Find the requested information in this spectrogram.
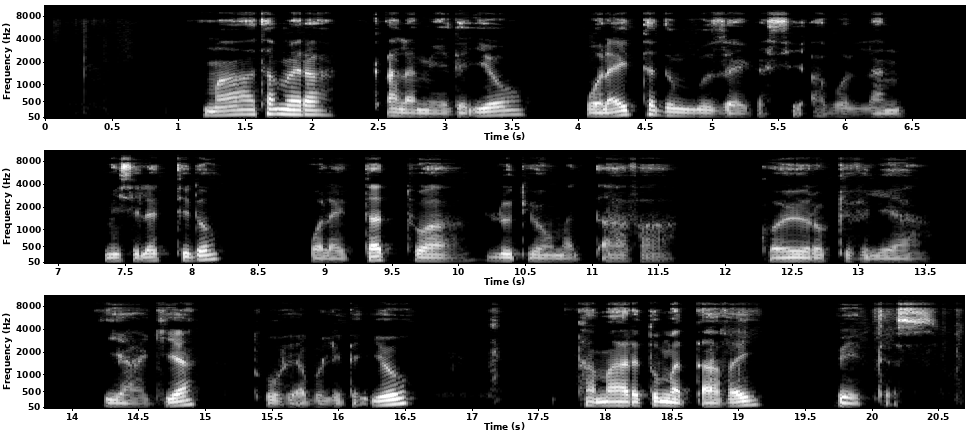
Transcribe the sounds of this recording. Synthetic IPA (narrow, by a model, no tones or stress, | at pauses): maːt̪ɐmɛɾɐ | kʼɐlɐmeːd̪ɛʔɪjo | wɔlɐjt̪ːɐd̪ʊŋɡʊzɐjɡɐsːɪ̰ʔɐbɔlːɐn | mɪsɪlɛt̪ːɪd̪ɔ | wɔlɐjt̪ːɐt̪ːʊwalʊt̪ʼɪjɔmɐt̪ʼːaːfa̰ː | kɔjɔjɾɔkːɪfɪlɪja | jaːɡɪjɐ | t̪ʼuːfɪɐ̰bɔlːɪd̪ɛʔɪjɔ | t̪ʰɐmaːɾɛt̪ʊmɐt̪ʼːaːfɐj | be̞ːt̪ʰːe̞ːs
